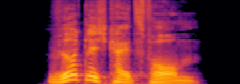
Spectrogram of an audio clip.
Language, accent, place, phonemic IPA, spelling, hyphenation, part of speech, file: German, Germany, Berlin, /ˈvɪʁklɪçkaɪ̯t͡sˌfɔʁm/, Wirklichkeitsform, Wirk‧lich‧keits‧form, noun, De-Wirklichkeitsform.ogg
- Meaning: 1. indicative 2. form in reality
